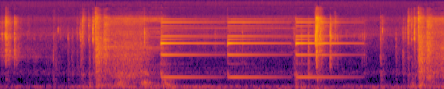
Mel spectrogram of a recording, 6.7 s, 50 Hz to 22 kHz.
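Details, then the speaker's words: 2000 VW GTI Mk4 project bought with a blown engine, first key-on, with fuel hoses bone dry: a thin electric whine in short bursts about a second apart as the fuel pump primes for a few cycles; normal priming. "i got lights a lot of the fuel pump i'm gonna let the fuel pump run a couple cycles because those hoses were totally bone dry"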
